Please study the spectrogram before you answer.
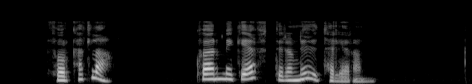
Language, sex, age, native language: Icelandic, female, 50-59, Icelandic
